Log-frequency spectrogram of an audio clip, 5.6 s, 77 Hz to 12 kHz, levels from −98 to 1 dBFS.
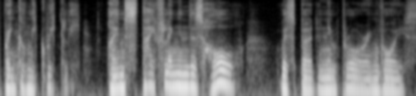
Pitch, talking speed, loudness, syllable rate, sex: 110 Hz, 140 wpm, -19 LUFS, 4.7 syllables/s, male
